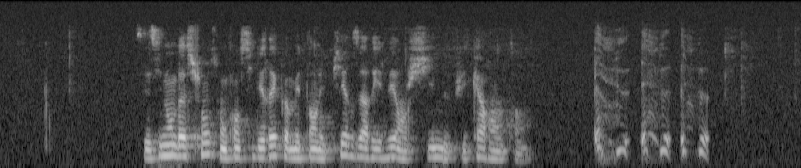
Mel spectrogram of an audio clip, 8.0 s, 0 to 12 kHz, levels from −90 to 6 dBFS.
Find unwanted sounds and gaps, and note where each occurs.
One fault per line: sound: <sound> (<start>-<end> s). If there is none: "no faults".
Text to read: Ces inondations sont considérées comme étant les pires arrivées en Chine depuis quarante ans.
sound: cough (5.9-7.1 s)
